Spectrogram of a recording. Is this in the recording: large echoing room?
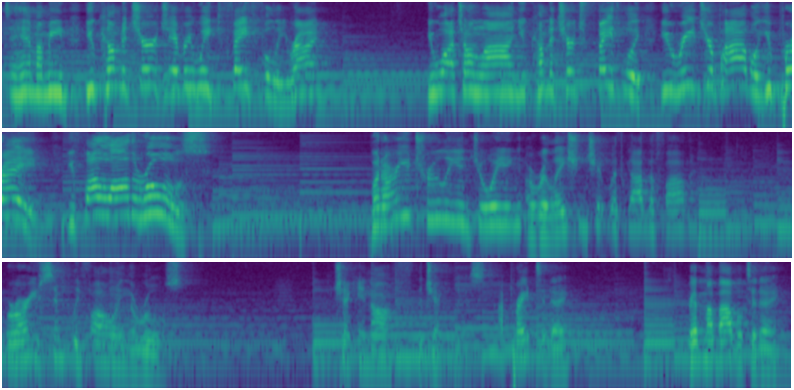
yes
